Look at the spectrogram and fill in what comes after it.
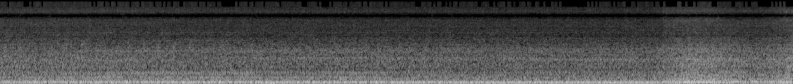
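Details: Warm 2000 Jeep Wrangler TJ Sahara, stock, automatic, 122k miles, just driven: smooth, even low idle with a slight rise near the end, no knocks, ticks or misses; healthy idle.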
